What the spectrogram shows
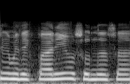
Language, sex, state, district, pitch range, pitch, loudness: Hindi, female, Chhattisgarh, Sukma, 235-250 Hz, 240 Hz, -11 LUFS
